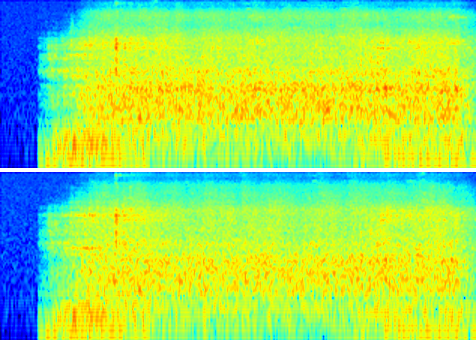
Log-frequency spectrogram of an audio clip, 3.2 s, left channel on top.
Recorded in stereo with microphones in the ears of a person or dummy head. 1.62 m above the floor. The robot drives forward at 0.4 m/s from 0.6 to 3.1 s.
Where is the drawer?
Centre (ahead or behind), 1.0 m.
